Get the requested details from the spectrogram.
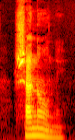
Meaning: respectful, dear (also as a form of address)
- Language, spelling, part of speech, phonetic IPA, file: Belarusian, шаноўны, adjective, [ʂaˈnou̯nɨ], Be-шаноўны.ogg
